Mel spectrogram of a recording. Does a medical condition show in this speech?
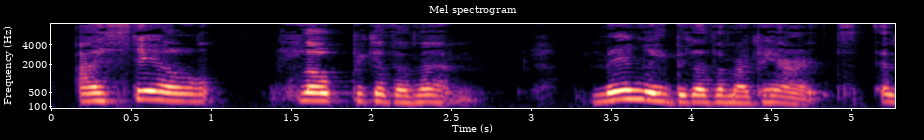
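Yes: cerebral palsy; tight muscles, increased muscle tone; many years since onset, medication for muscle tone, therapy.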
